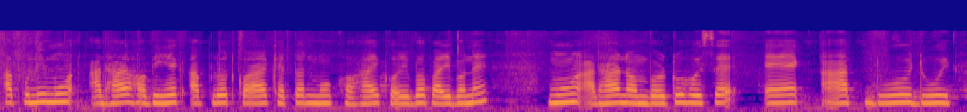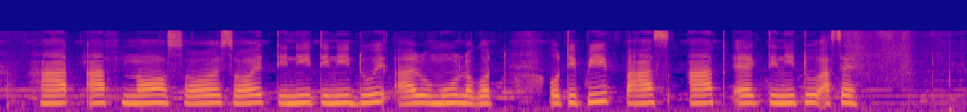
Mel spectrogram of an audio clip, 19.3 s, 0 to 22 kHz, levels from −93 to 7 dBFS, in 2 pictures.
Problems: none marked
